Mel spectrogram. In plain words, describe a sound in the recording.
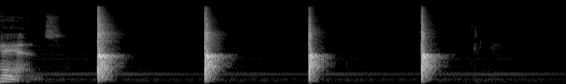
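An elderly man claps his hands slowly four times.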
